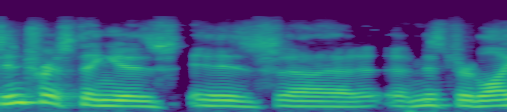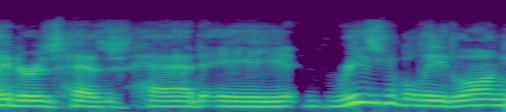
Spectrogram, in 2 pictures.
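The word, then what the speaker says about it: Leiters: I I I don't know how he pronounces it. L E I T er. Yeah. Lighters.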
